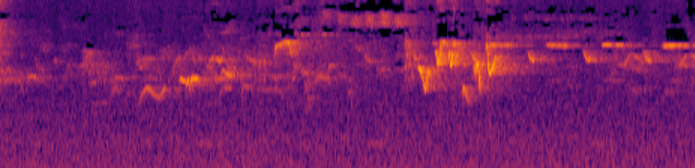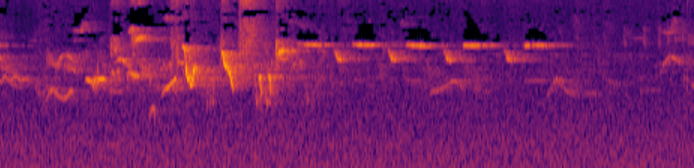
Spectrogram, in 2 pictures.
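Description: Birds chirping and singing in dense scrub: many quick chirps and short sweeping notes, busiest about a third of the way in and again two-thirds through, over a faint background hiss.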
